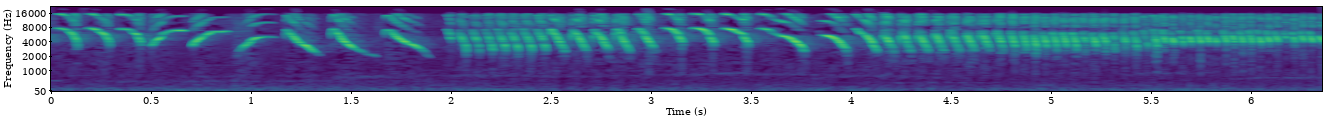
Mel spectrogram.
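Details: Canary song meant to help young canaries learn to sing quickly: fast series of high descending whistled sweeps, then rapid trills of repeated notes and a buzzy rolling phrase, loud and continuous.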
